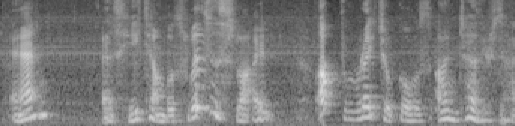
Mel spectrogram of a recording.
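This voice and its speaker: With an American accent, a woman speaks at a very slow pace and medium pitch over noticeable background noise. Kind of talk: poetry reading. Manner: wryly humorous.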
